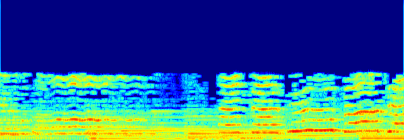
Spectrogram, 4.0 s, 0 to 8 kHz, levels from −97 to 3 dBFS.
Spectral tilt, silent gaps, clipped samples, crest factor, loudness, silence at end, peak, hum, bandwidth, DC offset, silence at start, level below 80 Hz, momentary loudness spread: -10.5 dB/octave; none; under 0.1%; 14 dB; -19 LUFS; 0 s; -4 dBFS; none; 4 kHz; under 0.1%; 0 s; -54 dBFS; 11 LU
